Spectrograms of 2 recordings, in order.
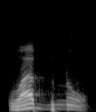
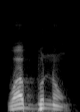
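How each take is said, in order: No difference in how they are said.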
